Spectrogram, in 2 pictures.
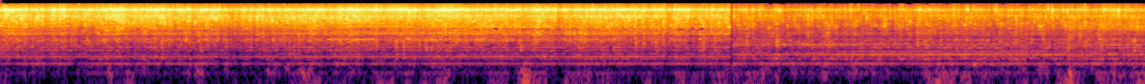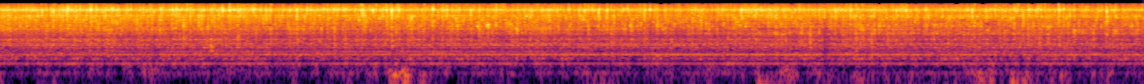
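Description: Chicken wings sizzling in hot oil in a nonstick wok: a steady hiss over a low steady hum. The sizzle drops to a softer level about nine seconds in.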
